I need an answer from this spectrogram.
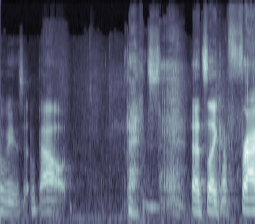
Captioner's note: actresses chuckle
